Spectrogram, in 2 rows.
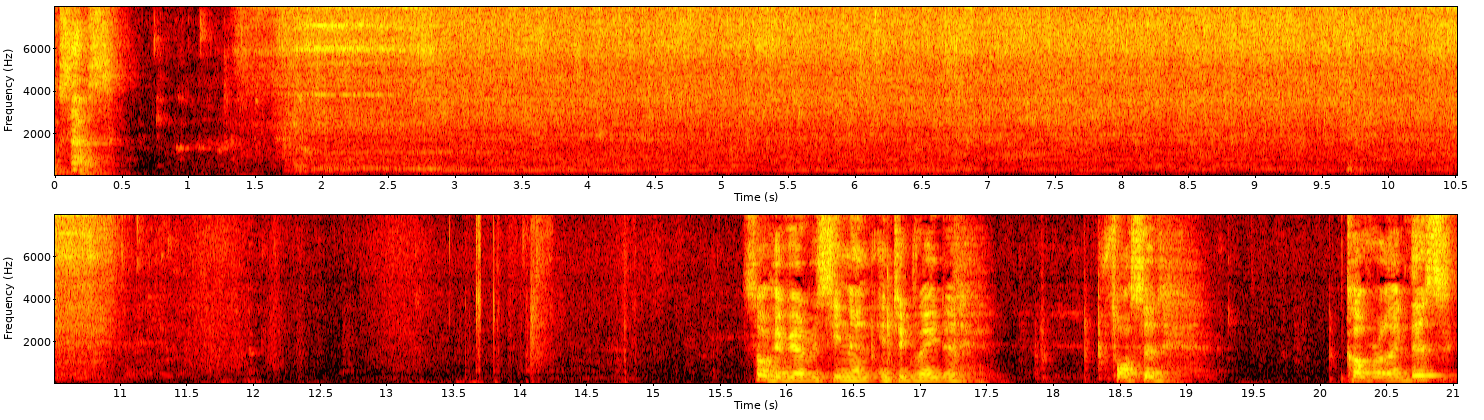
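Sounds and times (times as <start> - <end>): faucet water running into basin: 0.6 - 11.6.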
